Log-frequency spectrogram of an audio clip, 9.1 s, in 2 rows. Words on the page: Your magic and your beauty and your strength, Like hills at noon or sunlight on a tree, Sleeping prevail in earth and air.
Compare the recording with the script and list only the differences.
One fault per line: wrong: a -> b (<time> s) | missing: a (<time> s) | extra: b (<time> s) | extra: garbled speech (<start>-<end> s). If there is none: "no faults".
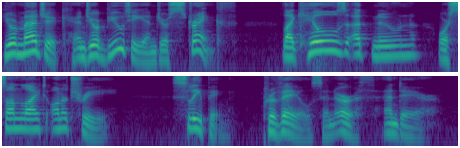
wrong: prevail -> prevails (7.2 s)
